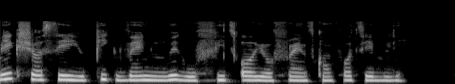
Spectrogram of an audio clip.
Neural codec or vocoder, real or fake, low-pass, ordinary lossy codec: none; real; none; none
